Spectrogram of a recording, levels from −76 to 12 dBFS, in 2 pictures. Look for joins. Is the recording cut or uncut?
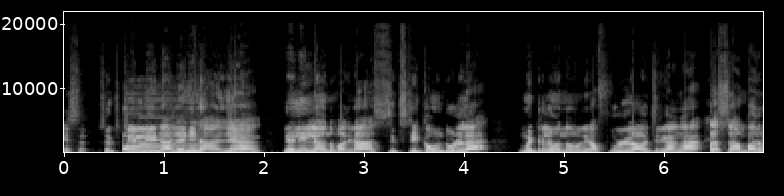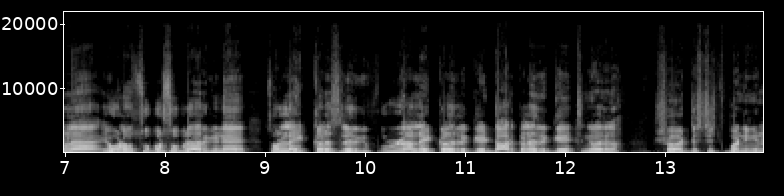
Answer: cut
